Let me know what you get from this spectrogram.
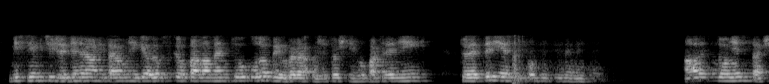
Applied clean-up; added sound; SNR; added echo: neural mask model DeepFilterNet 3.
